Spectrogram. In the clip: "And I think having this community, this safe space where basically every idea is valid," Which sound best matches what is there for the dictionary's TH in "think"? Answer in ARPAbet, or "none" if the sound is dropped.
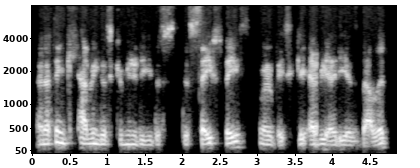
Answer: TH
